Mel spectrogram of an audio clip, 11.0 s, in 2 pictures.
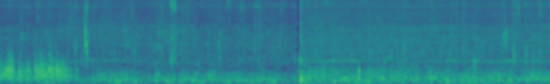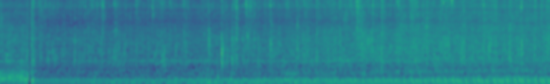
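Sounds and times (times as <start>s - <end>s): car engine low rumble: 0.0s - 11.0s.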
